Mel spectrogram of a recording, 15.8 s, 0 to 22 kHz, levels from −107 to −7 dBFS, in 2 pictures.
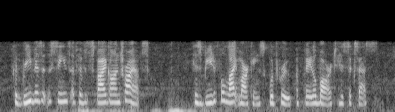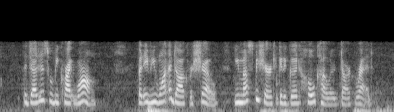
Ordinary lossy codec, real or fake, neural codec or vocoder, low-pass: AAC, 48 kbps; real; none; 5.4 kHz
